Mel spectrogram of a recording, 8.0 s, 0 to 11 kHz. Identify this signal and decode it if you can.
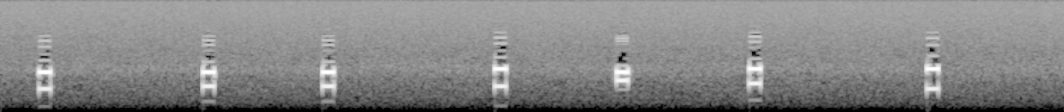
DTMF, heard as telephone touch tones, dialled by hand, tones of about 90 ms. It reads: 1 4 4 5 * 8 2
